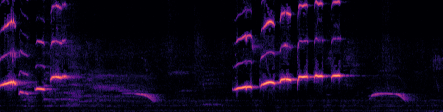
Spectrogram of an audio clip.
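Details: Calls of a female Oriental magpie-robin meant to anger males: short whistled phrases, a falling slurred note, then a steady series of five or six rising whistles and another downward slur.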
